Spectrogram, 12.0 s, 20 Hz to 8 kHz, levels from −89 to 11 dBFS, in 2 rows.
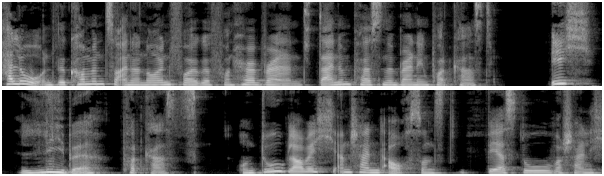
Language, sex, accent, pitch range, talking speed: German, female, German, 170-210 Hz, 135 wpm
